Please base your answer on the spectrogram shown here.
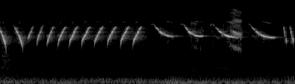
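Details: Sooty-headed bulbul chick on a cricket diet begs with a fast string of bright downslurred chirps, followed by longer falling whistles and a closing burst of quick notes.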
